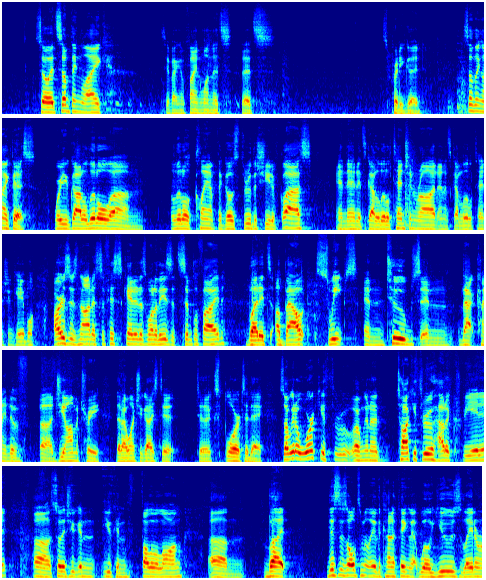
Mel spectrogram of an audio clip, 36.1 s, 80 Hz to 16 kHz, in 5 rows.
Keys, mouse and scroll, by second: 0.0-0.7 typing, 1.9-2.8 typing, 3.4 scroll down 3, 4.1 scroll down 4, 5.4 click, 26.1 click.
